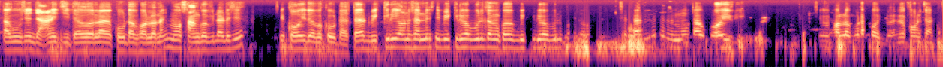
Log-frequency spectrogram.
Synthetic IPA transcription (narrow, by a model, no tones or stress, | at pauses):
t̪akũsed͡ʒa̰ɽ̃it͡ʃʰit̪auɔlakowʈabʱɔlɔnaɦĩmɔ̃saŋɡɔpilaʈisie | sekɔɦid̪ɔbɔkowʈat̪aɾbikɾiɔnus̬aɾnesebikɾiɦɔbolit̪amũkɔɔbikɾiɦɔbulikɔtɔt͡ʃʰeʈad̪imũt̪aũkɔɦibi | sebʱɔlɔkowʈakɔɦidkɔɽ̃t͡ʃaɽit͡ʃʰi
